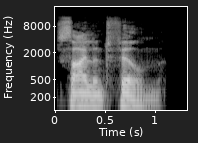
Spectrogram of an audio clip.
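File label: "silent film", British English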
